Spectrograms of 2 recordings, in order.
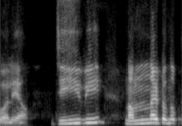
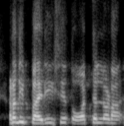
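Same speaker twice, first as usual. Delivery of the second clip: higher-pitched bad-example scolding; mock parental reproach; 6 semitones higher than usual. Shown as a demonstration. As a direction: tell a child off, lightly acted. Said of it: "എന്ന് പറയുന്നതിന് പകരം".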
